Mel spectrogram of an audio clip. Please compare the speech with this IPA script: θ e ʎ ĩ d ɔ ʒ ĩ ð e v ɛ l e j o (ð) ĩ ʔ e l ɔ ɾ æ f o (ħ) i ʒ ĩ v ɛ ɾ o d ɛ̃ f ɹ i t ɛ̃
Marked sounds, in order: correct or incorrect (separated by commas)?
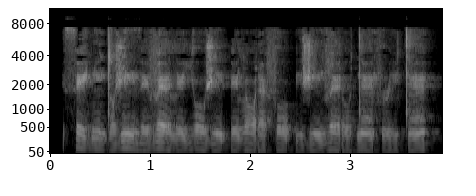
incorrect, incorrect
